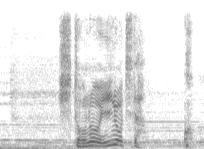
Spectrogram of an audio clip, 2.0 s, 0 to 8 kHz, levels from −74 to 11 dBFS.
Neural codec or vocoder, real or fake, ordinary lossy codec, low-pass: none; real; none; 7.2 kHz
